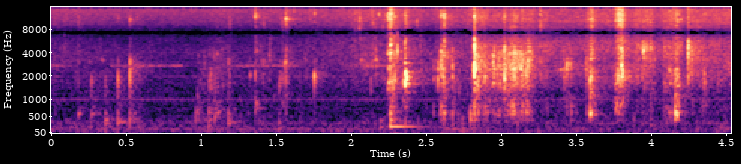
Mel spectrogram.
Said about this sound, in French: Donc attendez, je bois juste un peu d'eau.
